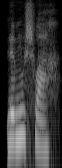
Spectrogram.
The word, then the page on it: le mouchoir: frances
